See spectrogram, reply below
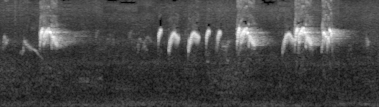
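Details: Red-whiskered bulbul, white-cheeked type, singing for song training and contest singing: harsh rasping notes alternate with a run of short, upslurred whistled notes, then more rasps mixed with whistles.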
